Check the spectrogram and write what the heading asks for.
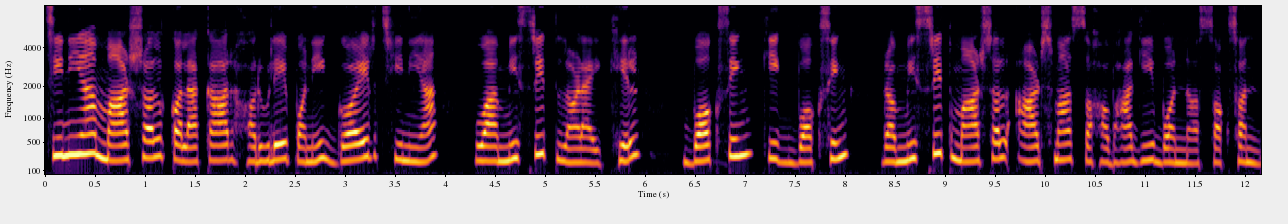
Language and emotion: Nepali, neutral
